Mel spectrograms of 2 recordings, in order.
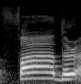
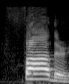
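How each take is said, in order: First: Father in two slow, equally loud syllables; wrong even stress. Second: Father punched loud on "fa", end dropped; stress on first syllable. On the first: Teacher showing the mistake, father slow and evenly stressed. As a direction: weigh both halves of father alike. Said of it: "father 아니라 강세 앞에 있어". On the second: Teacher correcting, father loudly stressed at the front. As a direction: hit the front of father hard. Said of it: "이렇게 강세를 앞에 줘야 돼". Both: Shown as a demonstration.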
